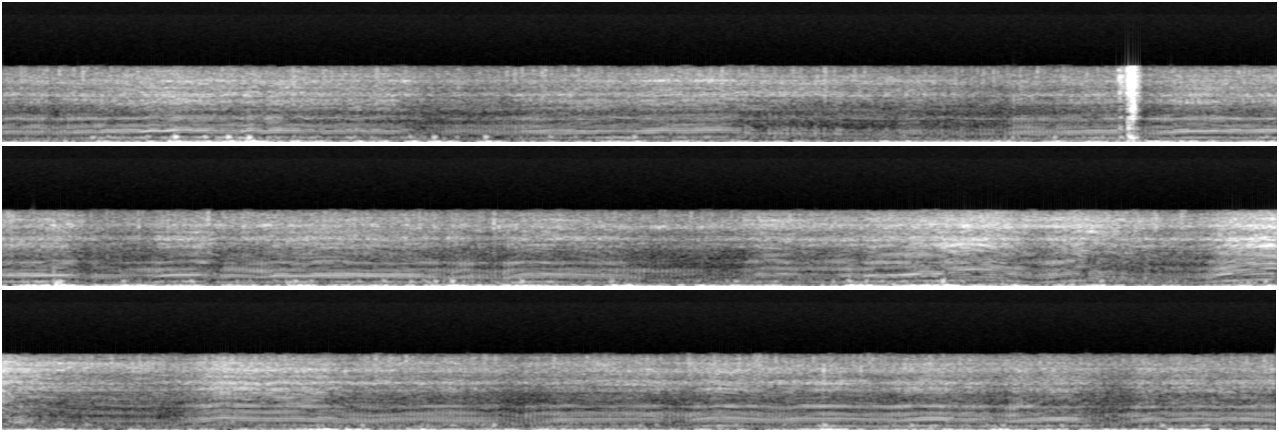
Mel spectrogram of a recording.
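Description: Dirt bike engine revving up and down continually as the rider works the throttle over rough trail, with a sharp knock about eight seconds in.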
